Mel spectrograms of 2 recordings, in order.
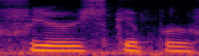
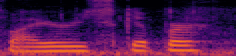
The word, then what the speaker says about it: fiery skipper: uh mispronunciation last time it's uh not fairy skipper fiery skipper just figured that out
